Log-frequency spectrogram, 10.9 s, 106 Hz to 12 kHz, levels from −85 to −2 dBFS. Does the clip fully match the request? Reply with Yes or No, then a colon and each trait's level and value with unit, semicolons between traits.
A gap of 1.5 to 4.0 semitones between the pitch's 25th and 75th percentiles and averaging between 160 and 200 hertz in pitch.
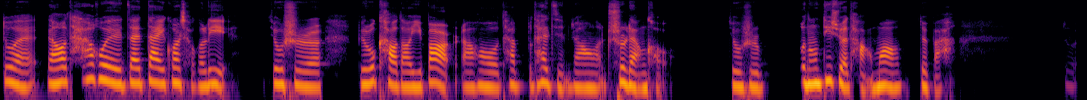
No: average, 2.9 semitones; high, 215 Hz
